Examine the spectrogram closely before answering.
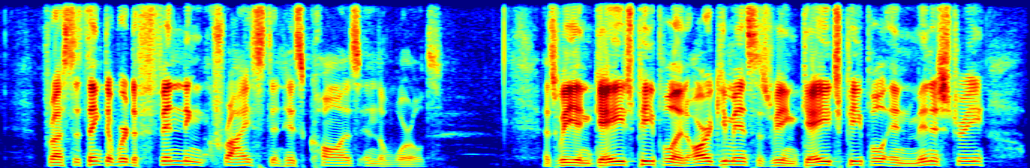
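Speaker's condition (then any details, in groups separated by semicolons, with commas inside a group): No condition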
